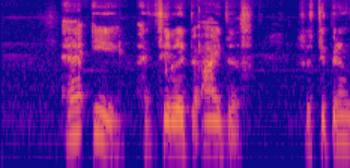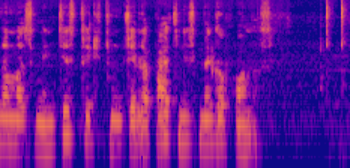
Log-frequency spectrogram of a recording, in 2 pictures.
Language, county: Lithuanian, Vilnius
